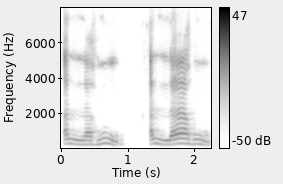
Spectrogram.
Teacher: Nah, di sini hamzahnya ya itu dihilangkan. Jadi lamnya itu diidghamkan dilebur menjadi allahu kan hamzahnya itu dihilangkan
